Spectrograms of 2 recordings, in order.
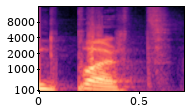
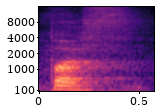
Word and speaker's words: Perth: Nasci a 1 de julho em mil e, uh, mi, uh, 1980 em Perth, Western Austral.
